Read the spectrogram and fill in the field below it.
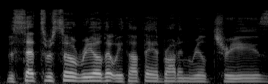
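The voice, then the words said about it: Imitates another person's voice. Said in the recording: “good Anna Kendrick impression”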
